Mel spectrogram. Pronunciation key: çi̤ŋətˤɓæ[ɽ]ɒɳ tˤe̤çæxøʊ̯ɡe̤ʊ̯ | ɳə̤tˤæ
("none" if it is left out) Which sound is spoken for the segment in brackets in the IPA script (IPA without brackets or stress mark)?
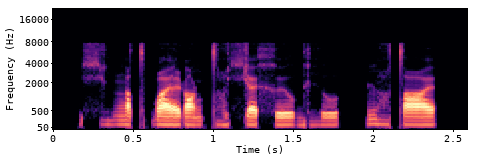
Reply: ɽ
